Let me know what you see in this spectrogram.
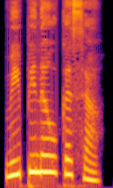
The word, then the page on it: ವಿಪಿನೌಕಸ: kannada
